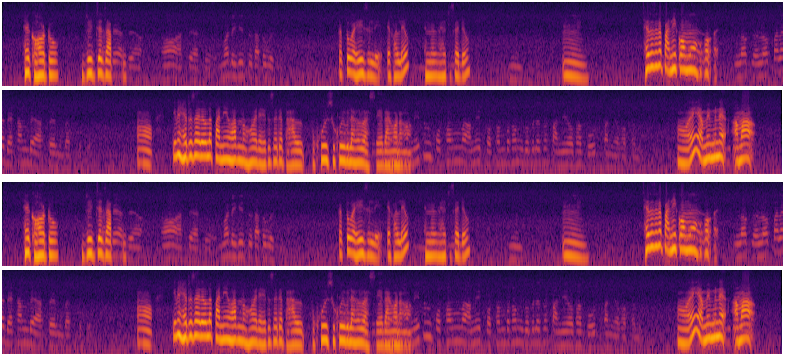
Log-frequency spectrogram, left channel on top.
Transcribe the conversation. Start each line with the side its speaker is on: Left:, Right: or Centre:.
Centre: সেই ঘৰটো জুইত যে
Right: আছে
Centre: জাপ
Right: আছে অ অ আছে আছে মই দেখিছো তাতো গৈছো,
Centre: তাতো আহিছিলে এইফালেও
Right: উ
Centre: সেনে সেইটো
Right: উম
Centre: চাইদেও
Right: উম
Centre: উম সেইটো চাইডে পানী
Right: লগ পালে
Centre: কম অ
Right: লগ লগ পালে দেখাম দে আছে মোৰ তাতটো
Centre: অ কিন্তু সেইটো চাইডে বোলে পানী অভাৱ নহয় দে সেইটো চাইডে ভাল পুখুৰী চুখুৰী
Right: অ
Centre: বিলাকো
Right: সেইটো
Centre: আছে
Right: চাগে
Centre: ডাঙৰ ডাঙৰ
Right: আমি তোন প্ৰথম আমি প্ৰথম প্ৰথম গৈ পেলাই তোন পানীৰ অভাৱ বহুত পানী অভাৱ পালো
Centre: অ
Right: তাৰপিছত
Centre: এই মানে
Right: আমি যেতিয়া
Centre: আমাৰ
